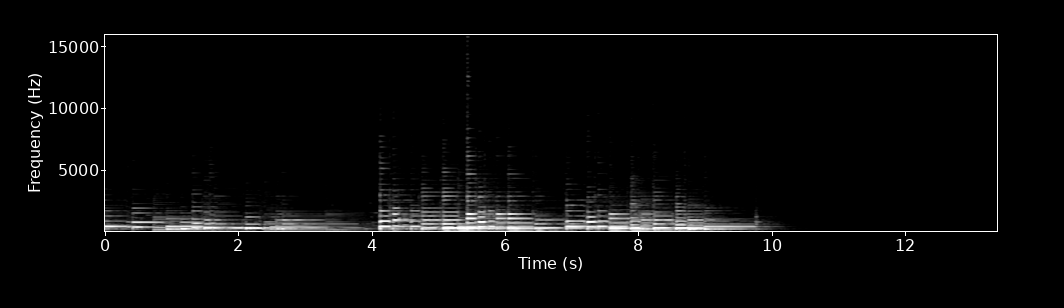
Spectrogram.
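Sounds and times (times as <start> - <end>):
classical guitar sonata in A major, Allegretto: 0.0 - 10.4.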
